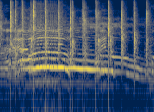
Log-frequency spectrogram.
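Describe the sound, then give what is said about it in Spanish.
Studio applause in a steady rhythm, hands clapping together about four times a second, sharp and loud, over a sustained, gliding vocal tone held throughout. “Que, me pasó lo de Código Fama, te pero vamos a repetir el aplauso para que. Ahí el final, se va más orgánico.”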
